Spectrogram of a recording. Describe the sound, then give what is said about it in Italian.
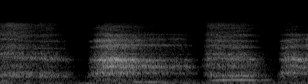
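A person does a deep-breathing exercise, taking audible breaths: a long airy inhale followed by a slow exhale, repeated in a steady rhythm with brief pauses between them. “Se uno fa già 3 o 4 respiri così profondi, già proprio cambia completamente l'ossigenazione che noi abbiamo nel corpo.”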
